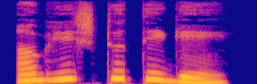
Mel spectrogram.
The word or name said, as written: ಅಭಿಷ್ಟುತಿಗೆಯ್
